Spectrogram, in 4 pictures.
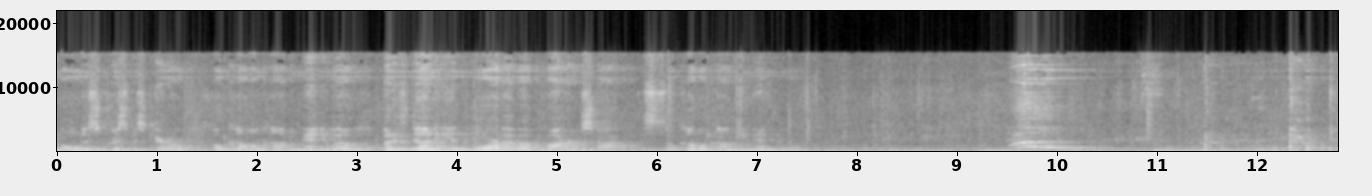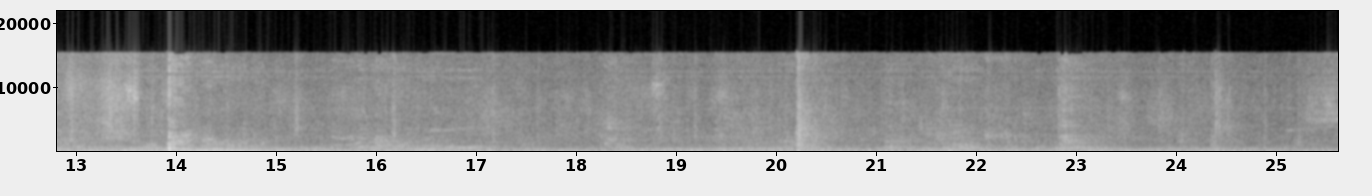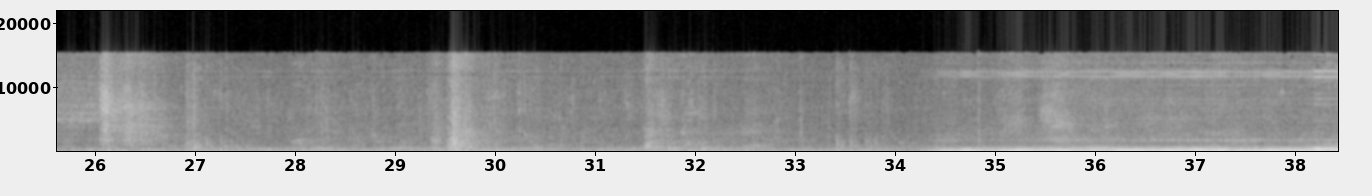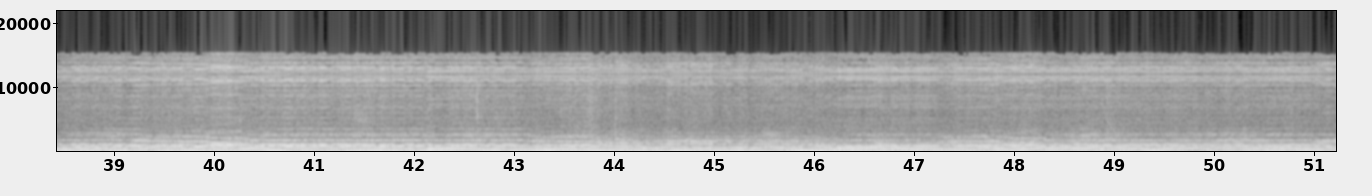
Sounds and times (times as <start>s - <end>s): Speech: 0.0s - 7.6s, 31.4s - 32.8s.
